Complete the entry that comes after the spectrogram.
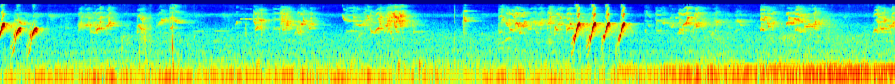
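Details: Caged Asian fairy-bluebird sunning in Banjarmasin gives brief bursts of loud rising whistles, a pair at the start and a quick run of four later, with faint chirping and low hum between.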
